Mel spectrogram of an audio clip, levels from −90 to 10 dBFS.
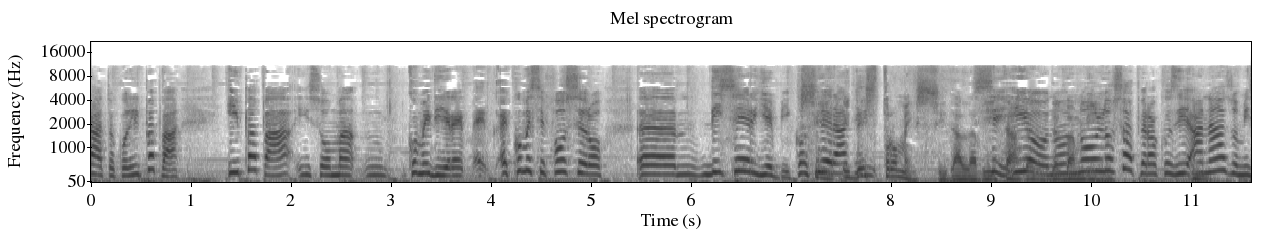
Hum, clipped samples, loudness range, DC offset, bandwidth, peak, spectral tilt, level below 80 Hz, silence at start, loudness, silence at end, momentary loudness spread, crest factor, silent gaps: none; under 0.1%; 2 LU; under 0.1%; 11 kHz; -4 dBFS; -4.5 dB/octave; -34 dBFS; 0 s; -17 LUFS; 0 s; 6 LU; 12 dB; none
